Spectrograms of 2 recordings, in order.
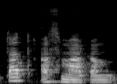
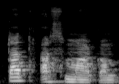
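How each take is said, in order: The two takes are said the same way.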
